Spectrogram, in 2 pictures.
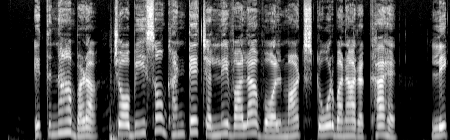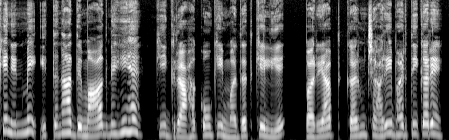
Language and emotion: Hindi, disgusted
